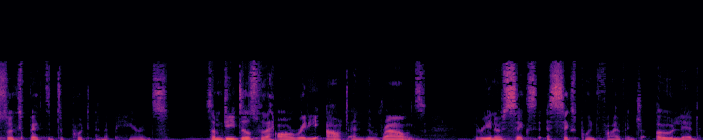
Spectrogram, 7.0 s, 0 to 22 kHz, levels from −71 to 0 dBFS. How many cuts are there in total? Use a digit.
4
